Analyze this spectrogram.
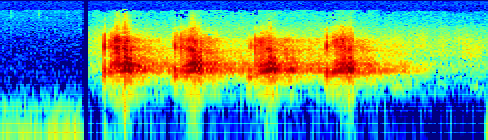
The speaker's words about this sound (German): Na, ich denke, das war ziemlich eindeutig. Ein Rabe hört sich so an.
